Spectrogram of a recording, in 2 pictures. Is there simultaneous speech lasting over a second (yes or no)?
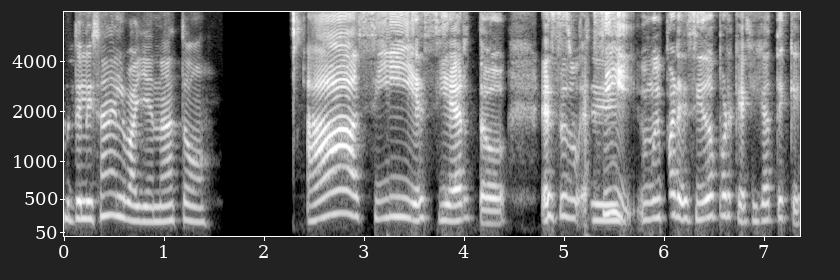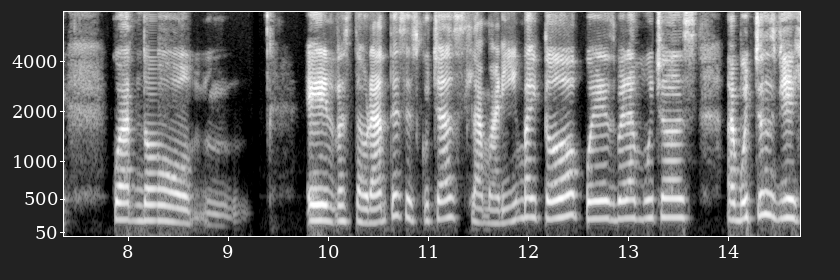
no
